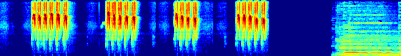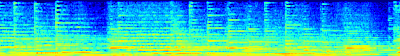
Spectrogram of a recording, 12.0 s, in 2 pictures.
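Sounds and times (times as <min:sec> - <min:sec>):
bird chirping: 0:00.5 - 0:03.0, 0:03.6 - 0:04.0
instrumental music: 0:05.0 - 0:12.0.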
